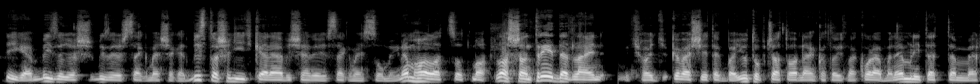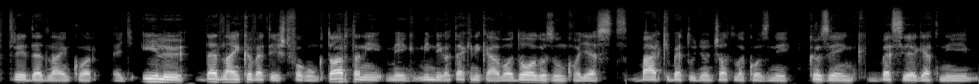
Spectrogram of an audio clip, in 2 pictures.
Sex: male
